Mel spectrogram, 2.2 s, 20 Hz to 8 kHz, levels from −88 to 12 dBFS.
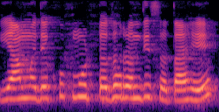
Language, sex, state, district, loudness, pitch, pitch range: Marathi, female, Maharashtra, Pune, -15 LUFS, 285 Hz, 270-310 Hz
